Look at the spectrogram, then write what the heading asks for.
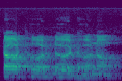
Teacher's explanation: उच्चारण स्थान मूर्धा नाम मूर्धन्य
